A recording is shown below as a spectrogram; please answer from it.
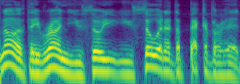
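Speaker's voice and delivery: fake Mexican accent drifting into a Russian slip. Retelling what a police officer said, in an attempted mexican accent. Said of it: "went slightly Russian while trying to do a, a Mexican accent".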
